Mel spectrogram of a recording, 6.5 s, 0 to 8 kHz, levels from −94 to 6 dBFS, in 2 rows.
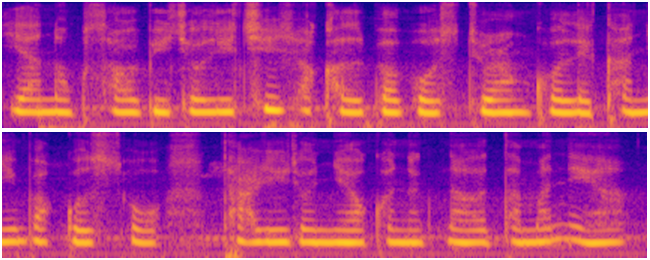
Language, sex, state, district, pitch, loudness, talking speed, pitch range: Garo, female, Meghalaya, South Garo Hills, 275 Hz, -14 LUFS, 100 wpm, 265-280 Hz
